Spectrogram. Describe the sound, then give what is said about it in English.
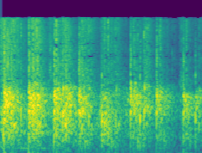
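Students at a school applaud enthusiastically after a talk by a visiting scholar: a short, dense burst of group clapping that pulses slightly in volume throughout. “And the students applaud, enthusiastically.”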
